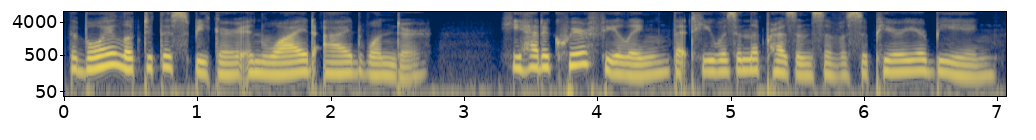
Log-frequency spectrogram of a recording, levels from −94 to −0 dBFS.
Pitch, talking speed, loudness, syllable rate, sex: 175 Hz, 210 wpm, -18 LUFS, 5.1 syllables/s, female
